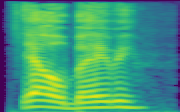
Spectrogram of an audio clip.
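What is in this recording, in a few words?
Yo Baby Male, Greetings, male; Greetings And Goodbye; VoiceBox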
